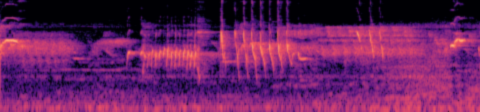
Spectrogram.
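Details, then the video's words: Tutor song of a canary, played to prompt young canaries learning to sing: a soft buzzy trill, then a lower rapid roll and a quick run of high chipping notes, ending in a bright whistled note. "Pancingan Kenari Belajar Bunyi || Cocok Untuk Pancingan Kenari Paud"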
